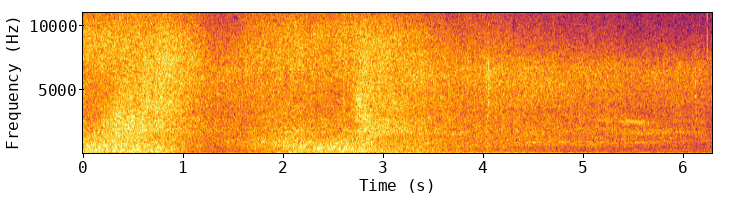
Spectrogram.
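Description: Ocean surf breaking and washing up a pebble beach, in two surges, one at the start and another about two to three seconds in, then slowly fading.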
